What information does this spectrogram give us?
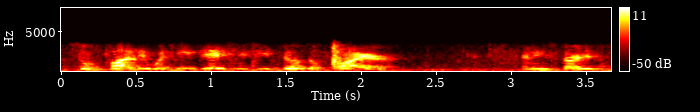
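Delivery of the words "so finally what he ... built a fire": ordinary delivery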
